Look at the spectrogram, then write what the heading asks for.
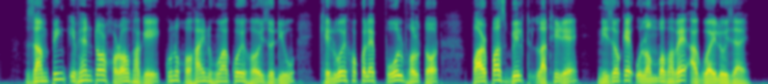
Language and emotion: Assamese, neutral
